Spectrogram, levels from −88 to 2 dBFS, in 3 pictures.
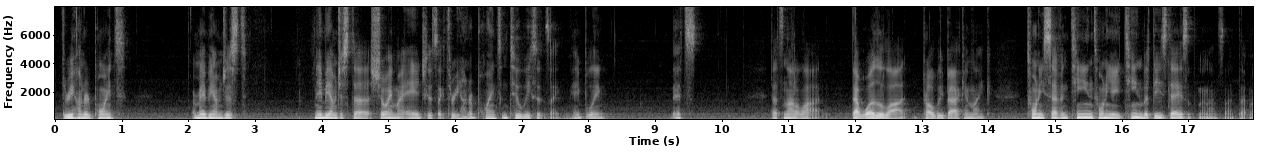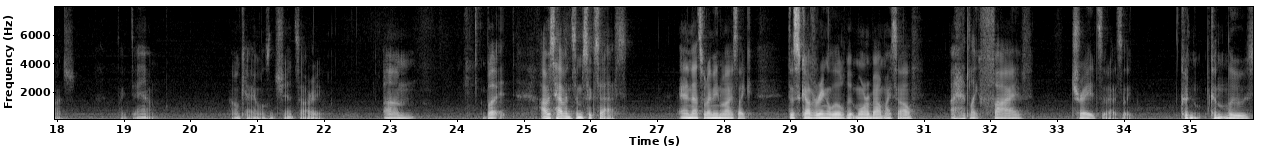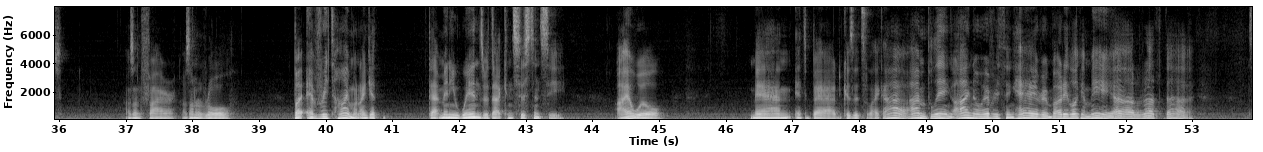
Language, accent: English, American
